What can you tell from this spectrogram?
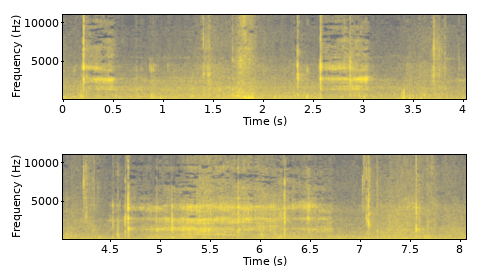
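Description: Metal spoon scraping leftover cream off a plate, with small clicks of the spoon on the plate and the mouth sounds of eating; the longest scraping comes about five to seven seconds in.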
